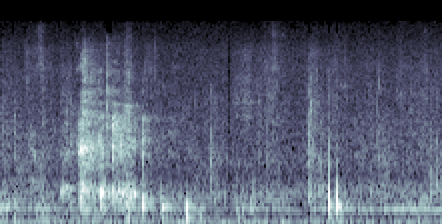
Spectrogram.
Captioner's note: person coughs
